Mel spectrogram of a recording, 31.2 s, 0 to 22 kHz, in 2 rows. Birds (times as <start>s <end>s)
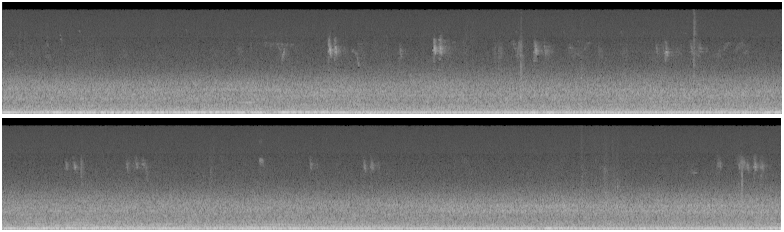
6.5s 15.1s, 29.2s 31.1s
